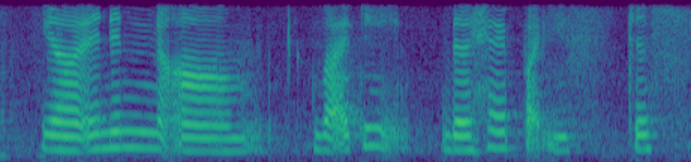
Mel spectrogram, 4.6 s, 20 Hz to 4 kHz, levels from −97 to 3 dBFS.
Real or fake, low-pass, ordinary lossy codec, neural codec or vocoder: fake; 3.6 kHz; none; codec, 44.1 kHz, 7.8 kbps, Pupu-Codec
